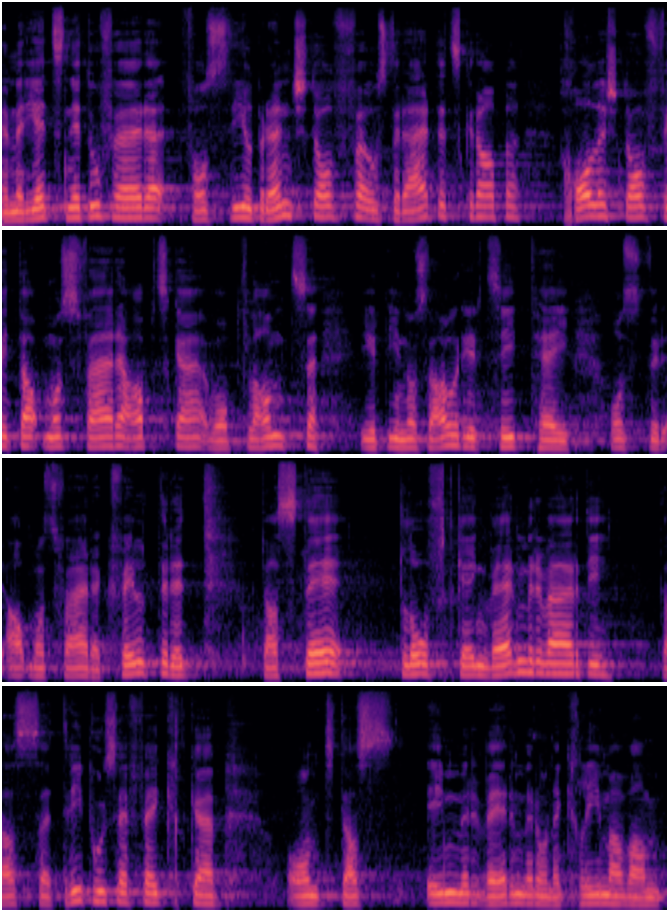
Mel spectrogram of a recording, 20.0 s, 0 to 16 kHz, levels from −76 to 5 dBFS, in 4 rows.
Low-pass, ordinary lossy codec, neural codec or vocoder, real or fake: 14.4 kHz; none; none; real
